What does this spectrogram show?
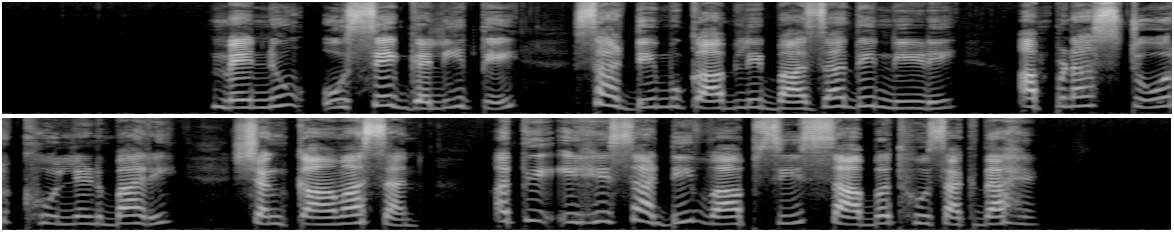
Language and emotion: Punjabi, fearful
